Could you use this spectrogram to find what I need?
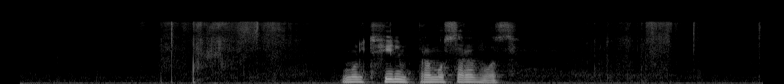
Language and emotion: Russian, neutral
